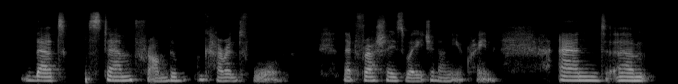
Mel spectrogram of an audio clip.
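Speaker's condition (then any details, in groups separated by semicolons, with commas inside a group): No condition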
